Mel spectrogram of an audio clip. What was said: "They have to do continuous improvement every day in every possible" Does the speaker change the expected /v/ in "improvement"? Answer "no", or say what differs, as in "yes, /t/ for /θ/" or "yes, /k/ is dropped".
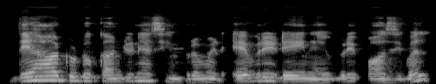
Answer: yes, /v/ is dropped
